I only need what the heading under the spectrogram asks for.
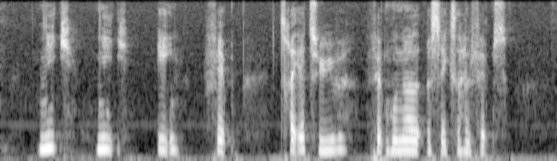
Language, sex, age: Danish, female, 36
